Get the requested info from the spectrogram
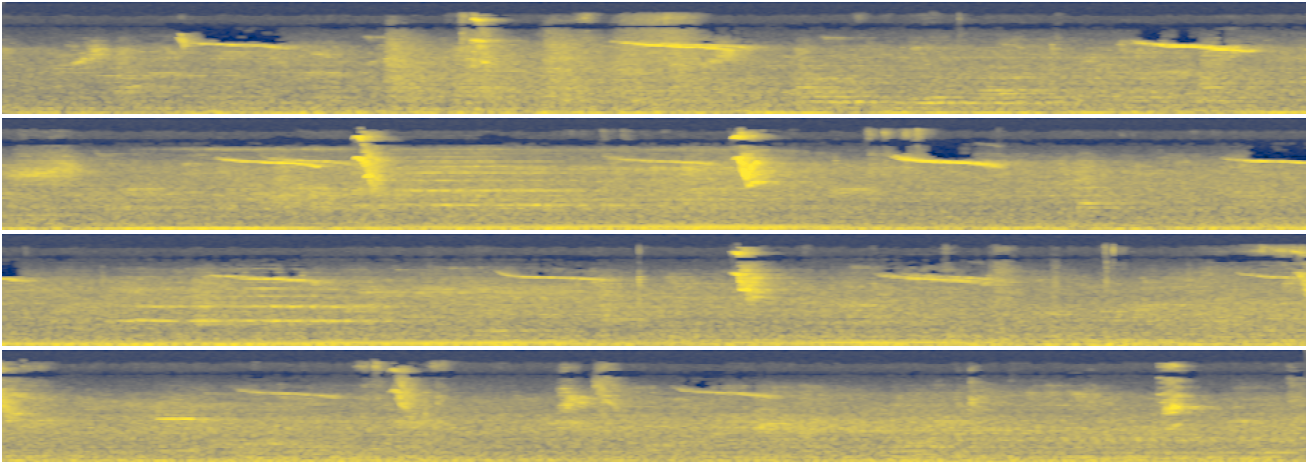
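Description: Small birds calling from the balcony beams: a short, high, down-curving call repeated about once a second or so, mixed with scattered quick chirps. A steady low rumble runs underneath and swells in the middle.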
